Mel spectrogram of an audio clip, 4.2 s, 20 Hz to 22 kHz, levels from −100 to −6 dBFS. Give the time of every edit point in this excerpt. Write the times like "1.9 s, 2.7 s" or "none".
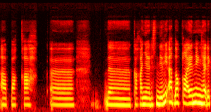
none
